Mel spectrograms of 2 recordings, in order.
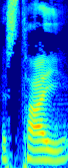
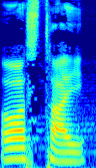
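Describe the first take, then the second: First: The word starts directly with the sth cluster. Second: A short a vowel is added before the sth.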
